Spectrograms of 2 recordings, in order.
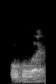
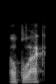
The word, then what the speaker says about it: Opalak: for today is OPAC did I pronounced that correctly obac is right obac is right great so we'll we'll we'll more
